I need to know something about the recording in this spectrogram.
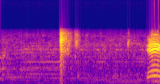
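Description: A single sharp smack about three-quarters of a second in, followed by a voice near the end.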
